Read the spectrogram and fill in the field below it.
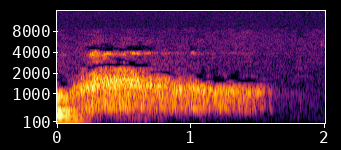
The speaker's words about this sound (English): inhale as deep as you can. Let the belly expand. And slowly exhale.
